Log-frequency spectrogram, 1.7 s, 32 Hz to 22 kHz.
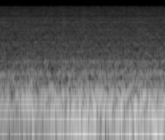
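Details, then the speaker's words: Beer walk-in refrigeration compressor pumping down, should cut out around 30 PSI: steady deep drone with no cutout, starting to bypass; pressure control is bad, so the unit keeps running trying to shut down and can't. "pressure control is not working that's what's wrong pressure control is bad and it's been running and trying to shut down and it can't"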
